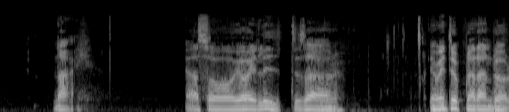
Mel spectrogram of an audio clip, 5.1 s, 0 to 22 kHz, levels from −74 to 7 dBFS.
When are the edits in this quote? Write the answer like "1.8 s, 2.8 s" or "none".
none

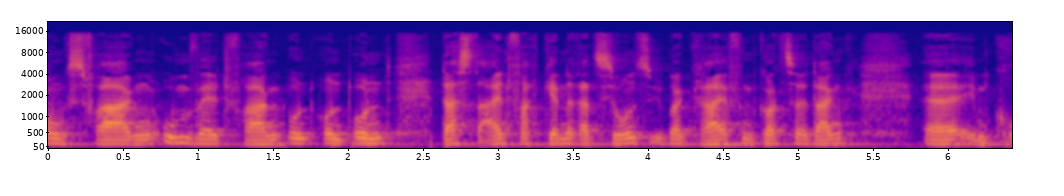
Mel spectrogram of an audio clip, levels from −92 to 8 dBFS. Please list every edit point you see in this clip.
1.6 s, 2.0 s, 2.8 s

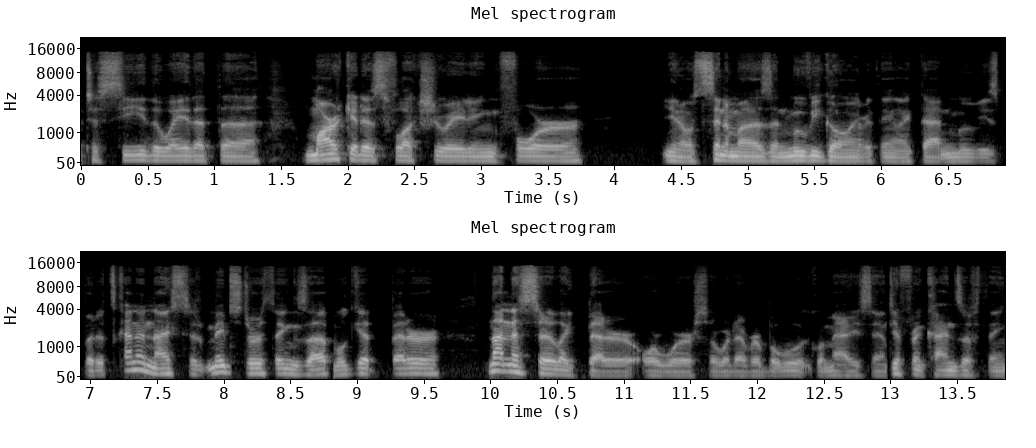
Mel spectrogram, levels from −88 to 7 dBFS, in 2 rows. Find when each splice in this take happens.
5.8 s, 8.1 s, 8.8 s, 12.4 s, 13.0 s

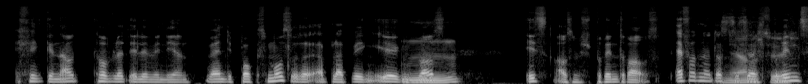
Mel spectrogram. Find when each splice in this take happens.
0.9 s, 2.0 s, 3.5 s, 5.5 s, 6.7 s

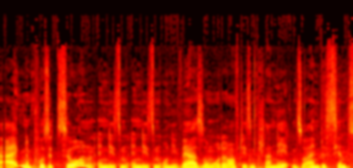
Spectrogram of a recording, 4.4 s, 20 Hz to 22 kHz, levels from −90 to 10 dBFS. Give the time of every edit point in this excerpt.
1.6 s, 2.8 s

